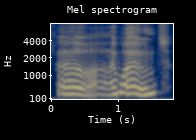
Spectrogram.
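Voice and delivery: high, very slow, quavering put-on old woman; feeble washerwoman. A narrator's reading. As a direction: Toad faking frailty. Toad in washerwoman disguise.

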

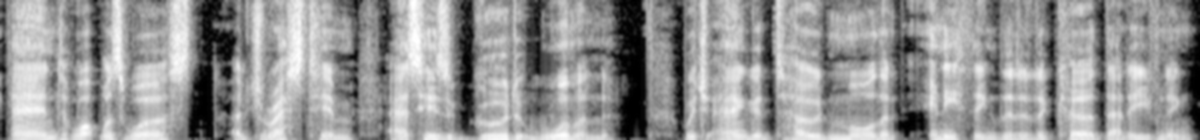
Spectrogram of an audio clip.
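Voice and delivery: ordinary delivery, nothing marked

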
